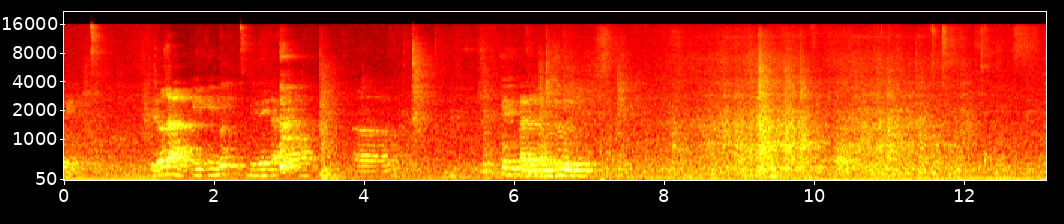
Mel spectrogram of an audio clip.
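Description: A man lectures in a large room.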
